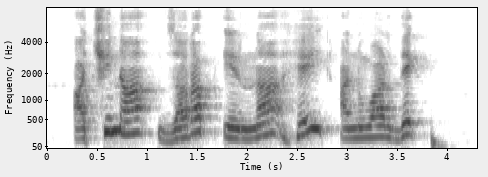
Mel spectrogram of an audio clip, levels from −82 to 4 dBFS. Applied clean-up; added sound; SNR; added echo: none; none; none; none.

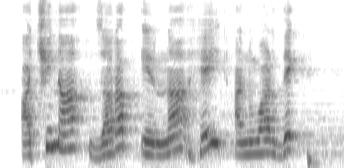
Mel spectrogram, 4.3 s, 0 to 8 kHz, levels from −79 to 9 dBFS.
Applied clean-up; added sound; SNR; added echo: none; none; none; reverberation time 2.2 s.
